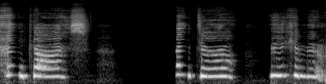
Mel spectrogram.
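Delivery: put-on cartoon voice, very high and slow. Imitating a woman the speaker talks about, doing her cartoon voice: cartoonish voice. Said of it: "let me do her cartoon voice".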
